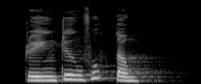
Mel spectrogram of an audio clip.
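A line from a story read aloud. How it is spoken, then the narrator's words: Loud after pondering. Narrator (Vietnamese): Bao đại nhân trầm ngâm một lát, cao giọng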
